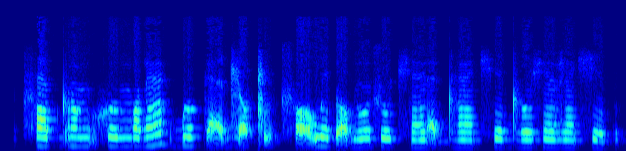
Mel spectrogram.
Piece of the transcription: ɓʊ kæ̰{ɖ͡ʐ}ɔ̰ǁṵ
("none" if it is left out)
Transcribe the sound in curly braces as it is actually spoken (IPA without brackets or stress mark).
ɖ͡ʐ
